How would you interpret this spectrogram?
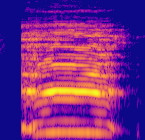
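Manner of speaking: sharp high loud groan of disgust; disgusted ugh. Retold or imitated. Reacting to fourteen dollar beef, loud high disgusted ugh. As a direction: recoil at the price with an ugh. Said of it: "I went".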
